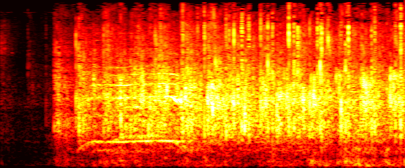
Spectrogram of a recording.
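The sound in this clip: Applause breaks out after a brief silence as an audience welcomes a historian of technology to the stage at a talk, then holds as dense, even clapping to the end.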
